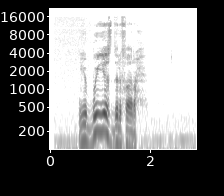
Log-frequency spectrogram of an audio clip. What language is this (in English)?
Kabyle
